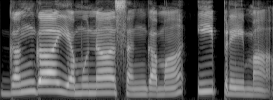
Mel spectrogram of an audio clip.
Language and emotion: Kannada, neutral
